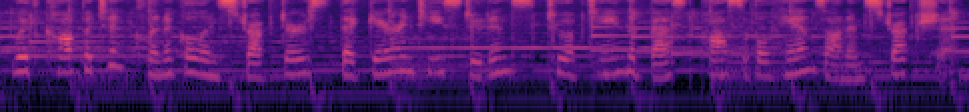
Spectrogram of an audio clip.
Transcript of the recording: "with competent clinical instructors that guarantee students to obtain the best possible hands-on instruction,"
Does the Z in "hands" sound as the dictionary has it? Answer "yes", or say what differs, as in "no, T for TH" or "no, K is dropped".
yes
